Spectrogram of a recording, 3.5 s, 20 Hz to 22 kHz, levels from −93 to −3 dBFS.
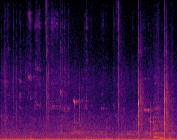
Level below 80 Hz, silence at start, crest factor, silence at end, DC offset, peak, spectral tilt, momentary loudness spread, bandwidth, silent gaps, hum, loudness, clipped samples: -40 dBFS; 0 s; 26 dB; 0 s; under 0.1%; -12 dBFS; -3.5 dB/octave; 6 LU; over 20 kHz; none; none; -40 LUFS; under 0.1%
